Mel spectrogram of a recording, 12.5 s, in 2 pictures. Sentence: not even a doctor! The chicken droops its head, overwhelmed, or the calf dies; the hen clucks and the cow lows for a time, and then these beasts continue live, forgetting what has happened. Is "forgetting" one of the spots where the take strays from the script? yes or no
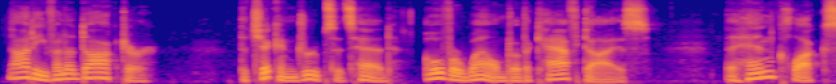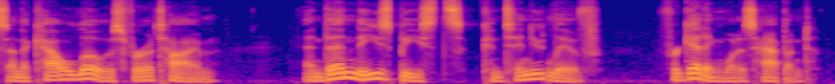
no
